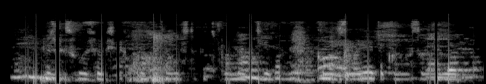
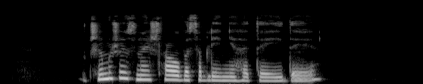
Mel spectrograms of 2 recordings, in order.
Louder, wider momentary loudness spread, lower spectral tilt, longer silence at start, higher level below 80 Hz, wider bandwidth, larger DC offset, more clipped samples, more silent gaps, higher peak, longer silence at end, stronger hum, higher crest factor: second, -25 LUFS vs -22 LUFS; about the same, 9 LU vs 8 LU; about the same, -4.5 dB/octave vs -5.5 dB/octave; second, 0.1 s vs 0.85 s; first, -56 dBFS vs -66 dBFS; about the same, 11.5 kHz vs 11 kHz; neither; neither; neither; second, -8 dBFS vs -4 dBFS; second, 0 s vs 1 s; neither; about the same, 18 dB vs 20 dB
